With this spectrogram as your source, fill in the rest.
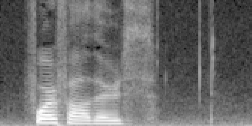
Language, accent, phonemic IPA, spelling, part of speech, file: English, US, /ˈfɔɹˌfɑːðɚz/, forefathers, noun, En-us-forefathers.ogg
- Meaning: plural of forefather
